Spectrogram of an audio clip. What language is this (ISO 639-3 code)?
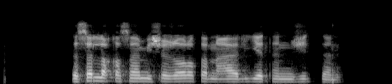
ara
